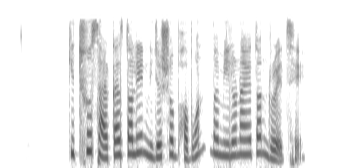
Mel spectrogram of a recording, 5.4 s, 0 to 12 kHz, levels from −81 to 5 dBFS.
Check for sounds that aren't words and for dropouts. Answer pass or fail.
pass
